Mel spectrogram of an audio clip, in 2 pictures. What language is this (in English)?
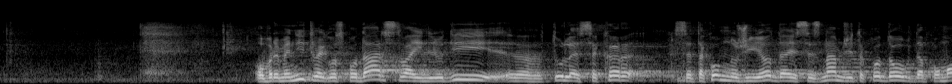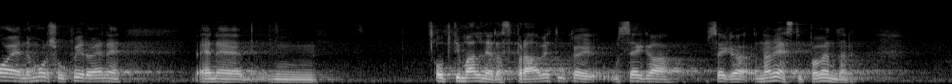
Slovenian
